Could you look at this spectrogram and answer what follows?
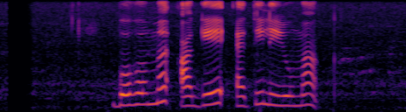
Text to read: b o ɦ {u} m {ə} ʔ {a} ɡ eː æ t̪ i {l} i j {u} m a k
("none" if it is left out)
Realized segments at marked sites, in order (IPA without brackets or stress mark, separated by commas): o, ə, a, l, u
